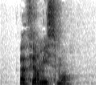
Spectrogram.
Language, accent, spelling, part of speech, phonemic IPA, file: French, France, affermissement, noun, /a.fɛʁ.mis.mɑ̃/, LL-Q150 (fra)-affermissement.wav
- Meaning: consolidation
